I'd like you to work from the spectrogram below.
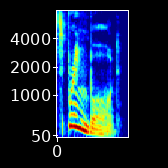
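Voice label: "springboard", English, British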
